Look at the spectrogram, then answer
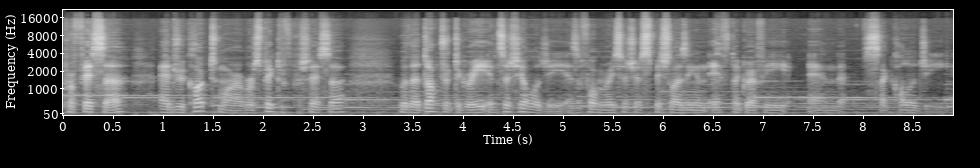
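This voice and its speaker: Low-voiced man reading over loud game music. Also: fast talker. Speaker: let's player. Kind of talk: reading game narration aloud with casual commentary.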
